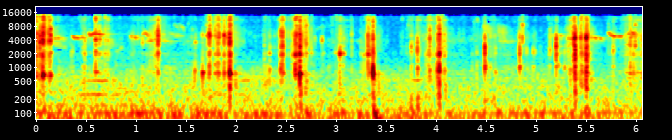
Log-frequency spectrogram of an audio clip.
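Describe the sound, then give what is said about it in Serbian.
A dog crunches bones: many crisp, irregular cracks and snaps of chewing and biting, quiet overall, with no voices. “Kuca, na primjer, ovako krcka koske.”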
